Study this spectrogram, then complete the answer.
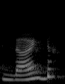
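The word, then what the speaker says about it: learned: ठीक है, we pronounce it एज लर्नड, लर्नड to rhyme with created, weighted.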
